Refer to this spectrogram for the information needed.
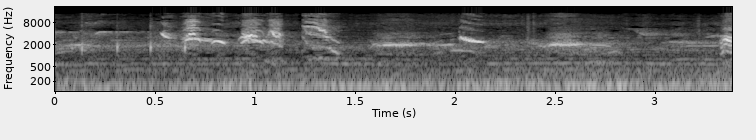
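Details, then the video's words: An Oriental magpie-robin showing off its tail while singing coarse fill-in phrases. Scratchy chattering notes come first, then drawn-out mellow whistles and a rising slur, separated by brief gaps. "KACER GACOR BONGKAR ISIAN KASAR BUKA EKOR"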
